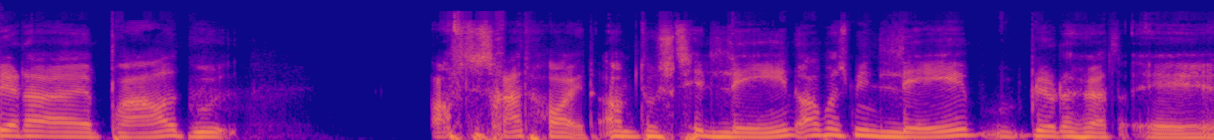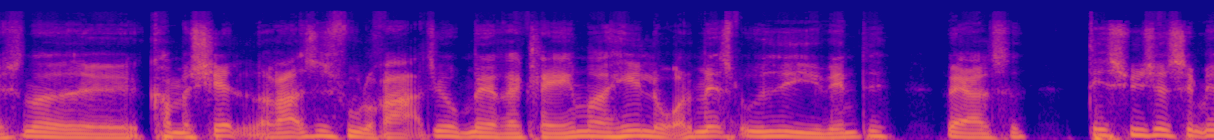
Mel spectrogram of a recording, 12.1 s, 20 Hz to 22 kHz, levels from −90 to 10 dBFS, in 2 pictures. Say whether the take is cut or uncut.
cut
